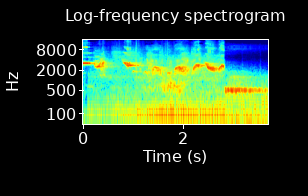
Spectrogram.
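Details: Chinese hwamei, a trained pet bird that flies out of its open cage and returns to it, singing a run of loud whistled phrases, each sliding up or down, then falling silent as a steady low hum continues.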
